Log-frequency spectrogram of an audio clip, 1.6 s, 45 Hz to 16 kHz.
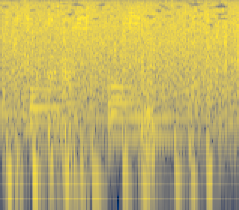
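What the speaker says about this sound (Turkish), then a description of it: "Yağmur nereden çıktı ya?" Steady patter of rain in Red Dead Redemption 2, with soft repeated low thumps like footsteps moving through it.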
